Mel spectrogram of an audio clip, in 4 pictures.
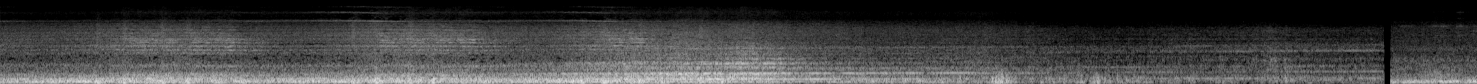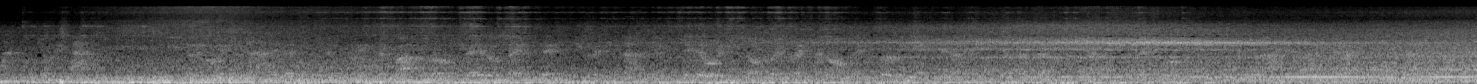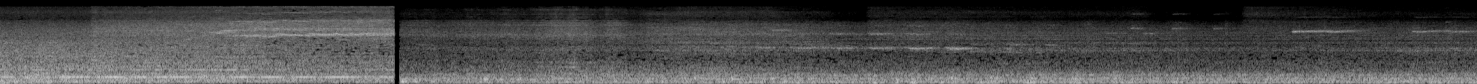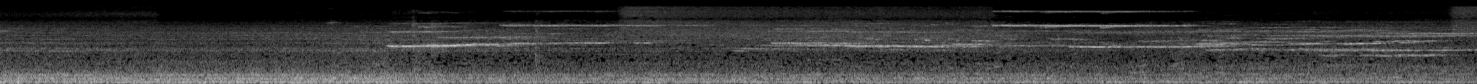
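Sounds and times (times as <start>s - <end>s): train passing with steady whine: 0.0s - 48.5s
train wheel squeals: 31.5s - 33.5s, 36.9s - 44.6s, 47.6s - 59.0s.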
